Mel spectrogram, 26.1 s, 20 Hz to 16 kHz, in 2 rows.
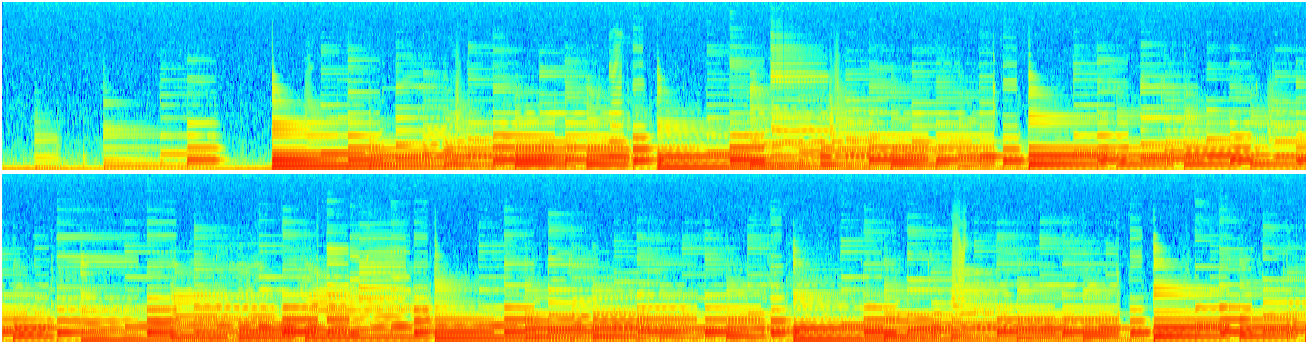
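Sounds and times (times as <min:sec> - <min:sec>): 
acoustic fingerpicking: 0:00.2 - 0:26.0.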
